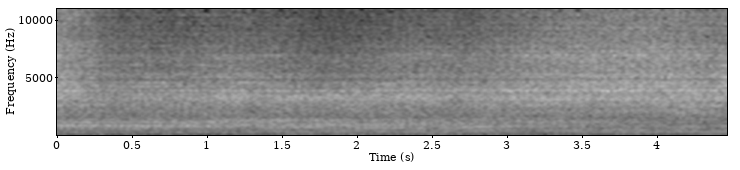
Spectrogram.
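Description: Live heavy metal band with electric guitars holding a sustained, ringing chord while the drums are silent.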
